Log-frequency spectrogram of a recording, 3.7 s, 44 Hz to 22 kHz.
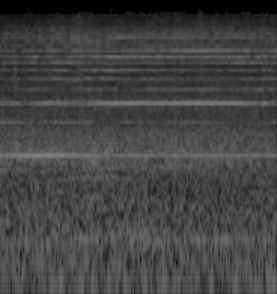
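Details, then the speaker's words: Nissan Titan XD diesel during cranking with a full tank and low fuel pressure warning: steady high whine of the fuel lift pump over a low rumble, failing to build pressure; owner first suspected a failed CP4 pump. "Yeah, it's giving a low fuel pressure warning. >> Yeah, I think >> you can hear that pump back there whining pretty good."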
